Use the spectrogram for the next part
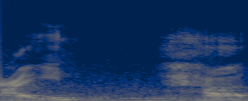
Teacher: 2 নম্বর মাখরাজ হলকের মধ্যখান থেকে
